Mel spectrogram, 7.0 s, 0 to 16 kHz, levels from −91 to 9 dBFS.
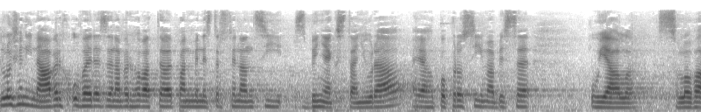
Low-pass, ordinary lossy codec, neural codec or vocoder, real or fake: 14.4 kHz; MP3, 48 kbps; none; real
